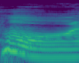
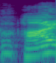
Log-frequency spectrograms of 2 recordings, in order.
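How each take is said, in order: First: The greeting is said in a sad tone. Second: The greeting is said in an ordinary tone. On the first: "Imagine just being sad" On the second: "a normal like hi"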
